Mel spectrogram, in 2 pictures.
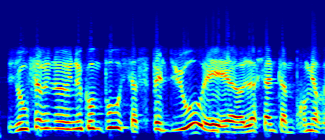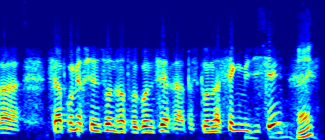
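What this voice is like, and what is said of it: Regional Lot French accent. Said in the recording (French): “adore votre accent ... Un accent lotois.”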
